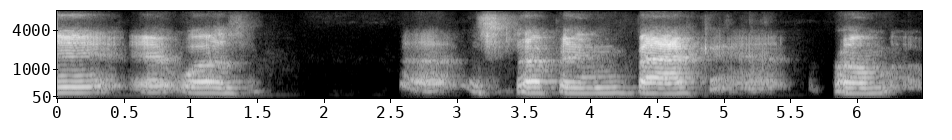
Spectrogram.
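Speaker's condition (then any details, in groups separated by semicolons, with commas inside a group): ALS; voice changed early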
